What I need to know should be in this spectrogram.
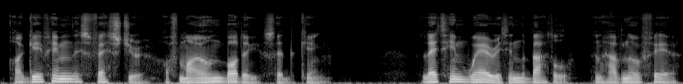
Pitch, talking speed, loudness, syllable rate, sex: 95 Hz, 200 wpm, -18 LUFS, 5.1 syllables/s, male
